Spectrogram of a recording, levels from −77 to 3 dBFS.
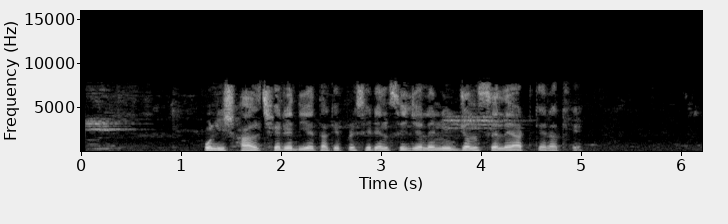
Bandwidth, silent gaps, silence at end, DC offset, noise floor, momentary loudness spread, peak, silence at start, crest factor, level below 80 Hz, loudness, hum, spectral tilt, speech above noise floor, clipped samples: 8.4 kHz; none; 1.2 s; under 0.1%; -62 dBFS; 13 LU; -4 dBFS; 0.05 s; 18 dB; -58 dBFS; -21 LUFS; none; -4 dB/octave; 41 dB; under 0.1%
